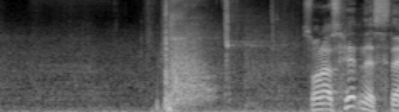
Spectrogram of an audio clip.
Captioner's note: racket hitting the ball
